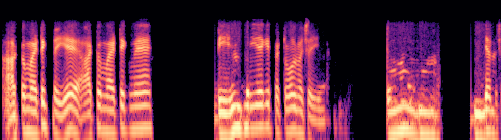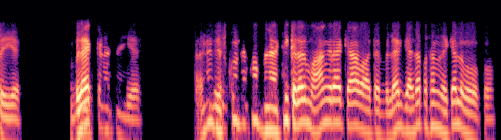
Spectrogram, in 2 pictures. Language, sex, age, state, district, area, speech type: Hindi, male, 45-60, Uttar Pradesh, Prayagraj, urban, conversation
